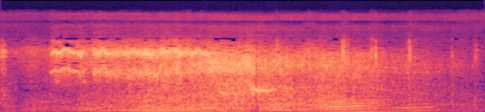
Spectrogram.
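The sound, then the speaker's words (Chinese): A car engine roars and tires squeal as the car speeds wildly through the night, driven frantically. The noise is loud and continuous and swells in the middle. “野岛连头也不回离开了我们，锥心的痛苦使他像发了疯似的开着汽车在夜幕之中乱闯。”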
